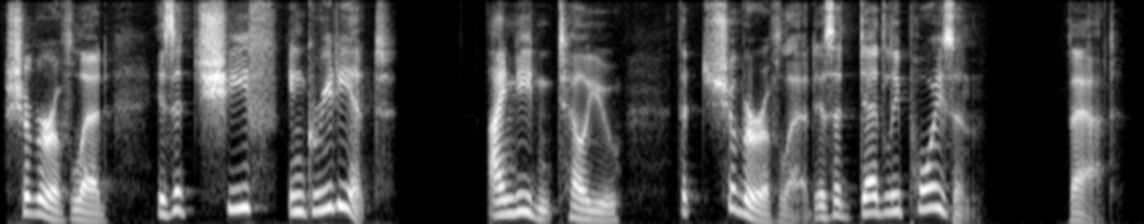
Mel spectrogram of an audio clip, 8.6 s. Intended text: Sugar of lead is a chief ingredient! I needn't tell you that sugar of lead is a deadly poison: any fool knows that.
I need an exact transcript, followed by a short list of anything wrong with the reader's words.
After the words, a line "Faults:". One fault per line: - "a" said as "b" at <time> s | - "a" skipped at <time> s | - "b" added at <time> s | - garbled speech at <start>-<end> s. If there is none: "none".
Sugar of lead is a chief ingredient! I needn't tell you that sugar of lead is a deadly poison: that.
Faults:
- "any fool knows" skipped at 7.3 s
